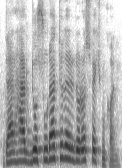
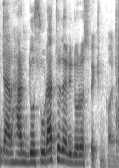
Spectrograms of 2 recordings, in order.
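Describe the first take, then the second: First: Higher, stressing داری; emphatic repeat. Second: Said in the usual way. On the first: Shown as a demonstration. Coach repeating his point to the listener, stressing داری. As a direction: lean on داری the second time. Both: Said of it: "repeated for emphasis".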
